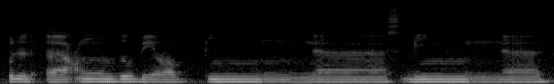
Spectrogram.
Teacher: Dia punya gunnahnya 2 harakat, cukup 2 harakat, tak payah lebih, tak payah kurang.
